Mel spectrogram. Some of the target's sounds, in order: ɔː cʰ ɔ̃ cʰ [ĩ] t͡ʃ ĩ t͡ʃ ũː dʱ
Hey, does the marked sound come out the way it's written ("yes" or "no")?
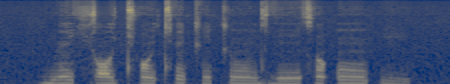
no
